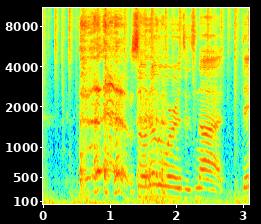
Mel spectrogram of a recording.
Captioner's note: clears throat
